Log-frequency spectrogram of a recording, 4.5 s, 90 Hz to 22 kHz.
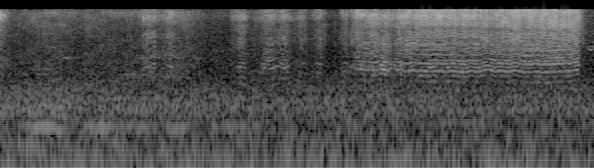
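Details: Early-morning bumblebees at work in poppy flowers before sunrise, 2019: a low droning buzz with clear steady tones, then a long high rippling, wavering sound toward the end.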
